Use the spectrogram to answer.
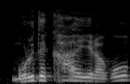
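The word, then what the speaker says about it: מרדכי: 모르데카이라고 발음을 합니다.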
